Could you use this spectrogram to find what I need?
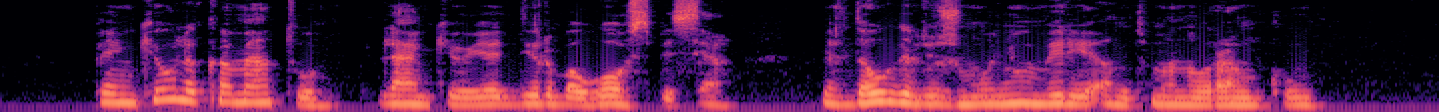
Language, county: Lithuanian, Marijampolė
